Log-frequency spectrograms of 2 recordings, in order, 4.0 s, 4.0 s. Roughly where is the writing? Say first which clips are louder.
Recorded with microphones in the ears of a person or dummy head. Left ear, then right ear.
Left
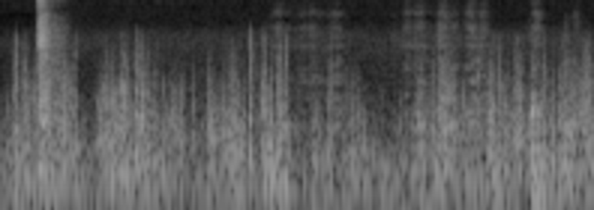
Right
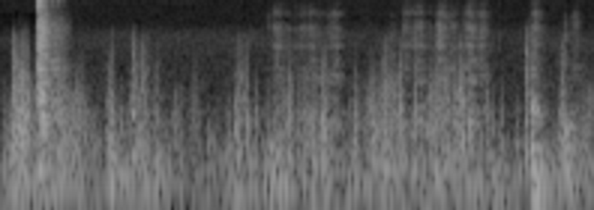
Right 2 dB; right.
